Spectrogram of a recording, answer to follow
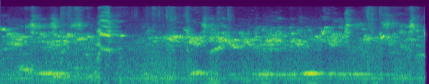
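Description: Many caged pet birds chirping and chattering at once, a dense overlapping twitter.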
